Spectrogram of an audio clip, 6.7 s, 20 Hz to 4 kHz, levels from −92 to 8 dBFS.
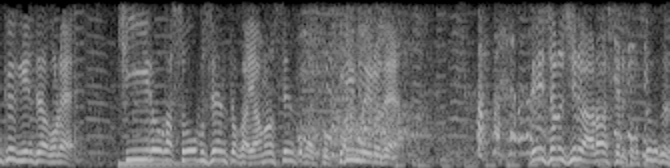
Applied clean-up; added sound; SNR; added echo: none; Piano; 17 dB; none.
